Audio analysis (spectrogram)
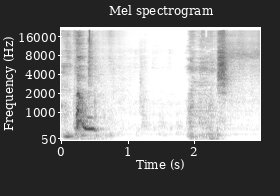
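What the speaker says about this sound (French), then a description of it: "Excusez mon chien." A pet dog gives a short burst of barks at home, fairly close and loud, then falls silent before a second rougher, yelping bark follows about a second and a half later.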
